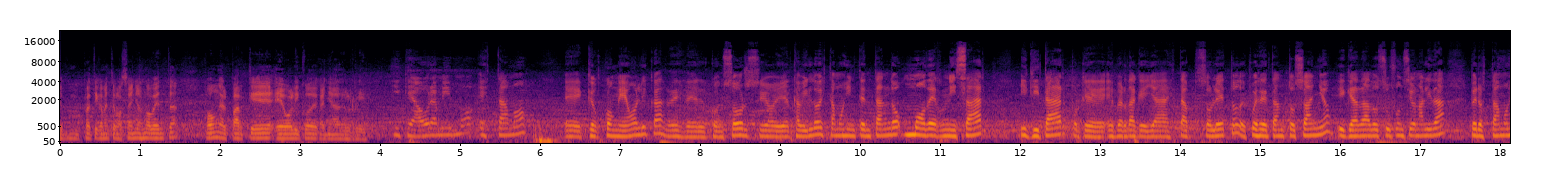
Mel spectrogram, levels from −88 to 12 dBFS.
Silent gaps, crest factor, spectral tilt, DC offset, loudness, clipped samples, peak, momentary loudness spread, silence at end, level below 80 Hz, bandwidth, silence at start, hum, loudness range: none; 16 dB; -6 dB/octave; under 0.1%; -22 LUFS; under 0.1%; -6 dBFS; 10 LU; 0 s; -42 dBFS; 13.5 kHz; 0 s; none; 6 LU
